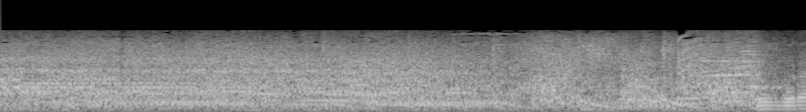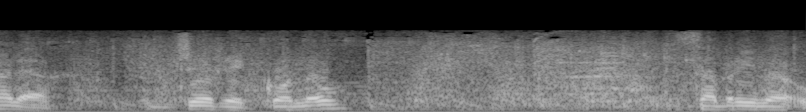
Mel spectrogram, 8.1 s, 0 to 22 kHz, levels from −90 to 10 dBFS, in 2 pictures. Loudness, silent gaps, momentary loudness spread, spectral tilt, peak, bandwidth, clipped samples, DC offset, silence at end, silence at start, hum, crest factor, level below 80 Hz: -14 LUFS; none; 10 LU; -2.5 dB/octave; -4 dBFS; 7.4 kHz; under 0.1%; 0.9%; 0 s; 0 s; none; 10 dB; -48 dBFS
